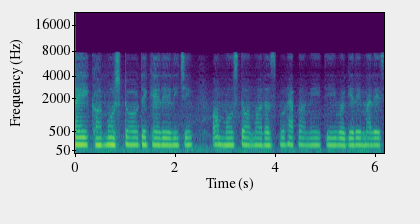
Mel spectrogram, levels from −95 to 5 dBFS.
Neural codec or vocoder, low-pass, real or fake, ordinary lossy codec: codec, 16 kHz, 0.4 kbps, LongCat-Audio-Codec; none; fake; none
